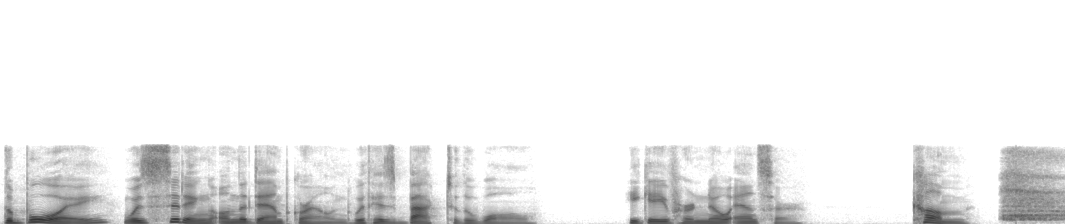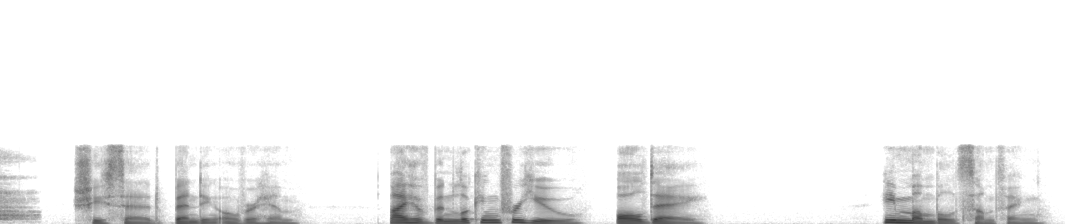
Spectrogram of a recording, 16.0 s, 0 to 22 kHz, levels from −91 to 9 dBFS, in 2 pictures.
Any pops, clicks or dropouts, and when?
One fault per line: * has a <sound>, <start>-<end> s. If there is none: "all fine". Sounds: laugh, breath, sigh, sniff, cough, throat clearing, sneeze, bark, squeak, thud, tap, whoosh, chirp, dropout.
* has a sigh, 7.5-8.3 s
